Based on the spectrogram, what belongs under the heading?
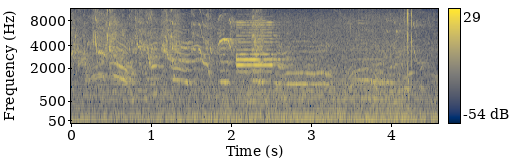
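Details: Common myna at Al Majaz Waterfront, Sharjah, UAE, 4 January 2020 at 5:34 PM, gives a varied run of whistles, squeaky notes and harsh chattering in quick succession, with a faint hiss of background noise.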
